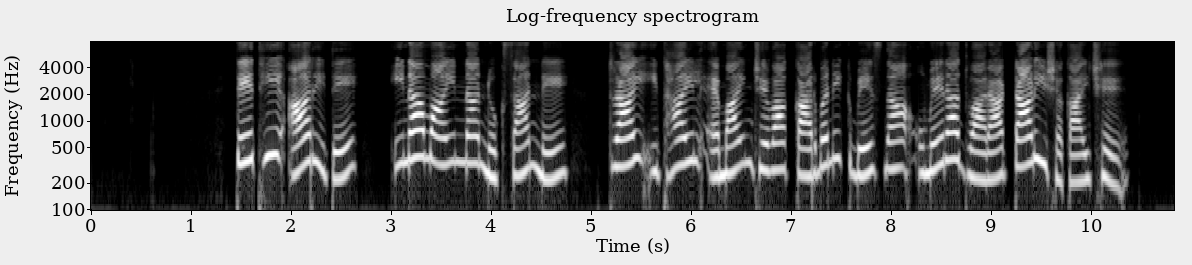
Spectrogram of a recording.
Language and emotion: Gujarati, neutral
